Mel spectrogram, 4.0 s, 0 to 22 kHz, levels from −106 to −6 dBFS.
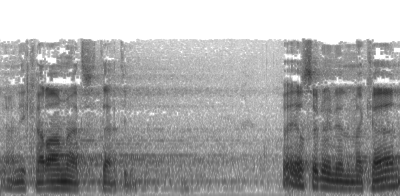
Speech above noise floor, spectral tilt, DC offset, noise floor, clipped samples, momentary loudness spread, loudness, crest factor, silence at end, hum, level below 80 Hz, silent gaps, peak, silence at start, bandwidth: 26 dB; -4.5 dB/octave; under 0.1%; -49 dBFS; under 0.1%; 22 LU; -24 LUFS; 20 dB; 0 s; none; -62 dBFS; none; -4 dBFS; 0 s; 10.5 kHz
